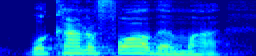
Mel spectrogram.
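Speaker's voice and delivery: plain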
